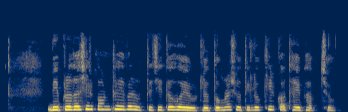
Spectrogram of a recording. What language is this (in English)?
Bangla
